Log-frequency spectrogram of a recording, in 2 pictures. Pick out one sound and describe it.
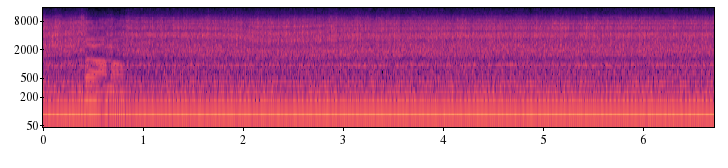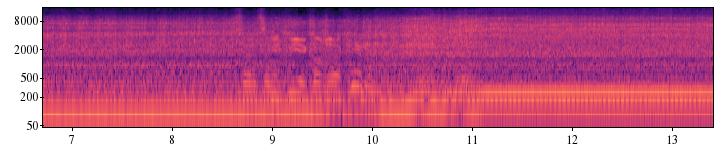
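A large tractor engine idles with a deep steady rumble close by.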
